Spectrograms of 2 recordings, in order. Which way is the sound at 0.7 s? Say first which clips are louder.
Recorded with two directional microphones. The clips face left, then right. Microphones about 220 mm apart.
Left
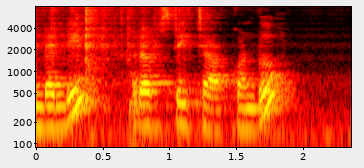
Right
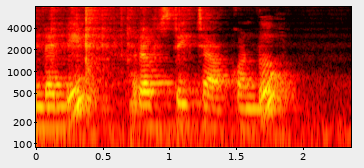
Left 3 dB; 30° left (ahead or behind).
